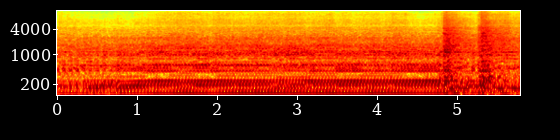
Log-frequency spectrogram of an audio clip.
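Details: Small single-cylinder kart engine on the rebuilt Dingo with torque converter, started via starter box; buzzes at a steady high idle, even and clean, then a couple of blips; runs fine.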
